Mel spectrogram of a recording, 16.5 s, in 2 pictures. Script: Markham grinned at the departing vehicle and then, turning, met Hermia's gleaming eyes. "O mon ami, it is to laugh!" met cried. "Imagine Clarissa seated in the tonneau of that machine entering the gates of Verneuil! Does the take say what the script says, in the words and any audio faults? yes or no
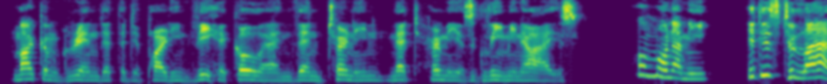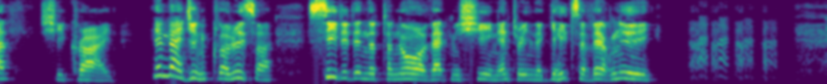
no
